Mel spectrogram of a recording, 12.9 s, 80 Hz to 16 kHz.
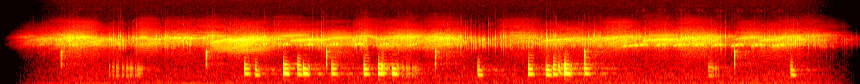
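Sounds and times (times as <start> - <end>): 
frog chorus in central Victoria: 0.2 - 12.9.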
